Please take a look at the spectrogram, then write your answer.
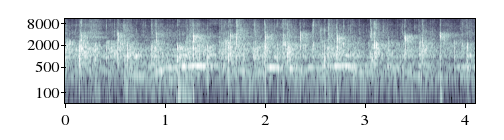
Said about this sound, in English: Clap your hands to the Lord right now and give him some praise.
